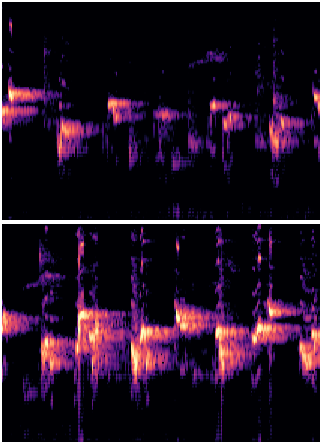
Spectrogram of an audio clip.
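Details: A sooty-headed bulbul, recorded as a training and lure song, starts with a few spaced whistled notes. It then speeds into a loud, tight sequence of bubbling, sliding phrases.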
